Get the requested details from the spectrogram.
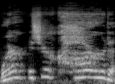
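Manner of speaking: very high-pitched scream-whisper. Retelling talking to someone on the bench: imitating own scream whisper. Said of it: "scream whispering at him".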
